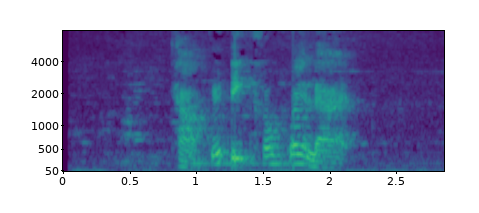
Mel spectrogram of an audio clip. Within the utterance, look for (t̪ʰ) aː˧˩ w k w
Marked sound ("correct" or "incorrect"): correct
